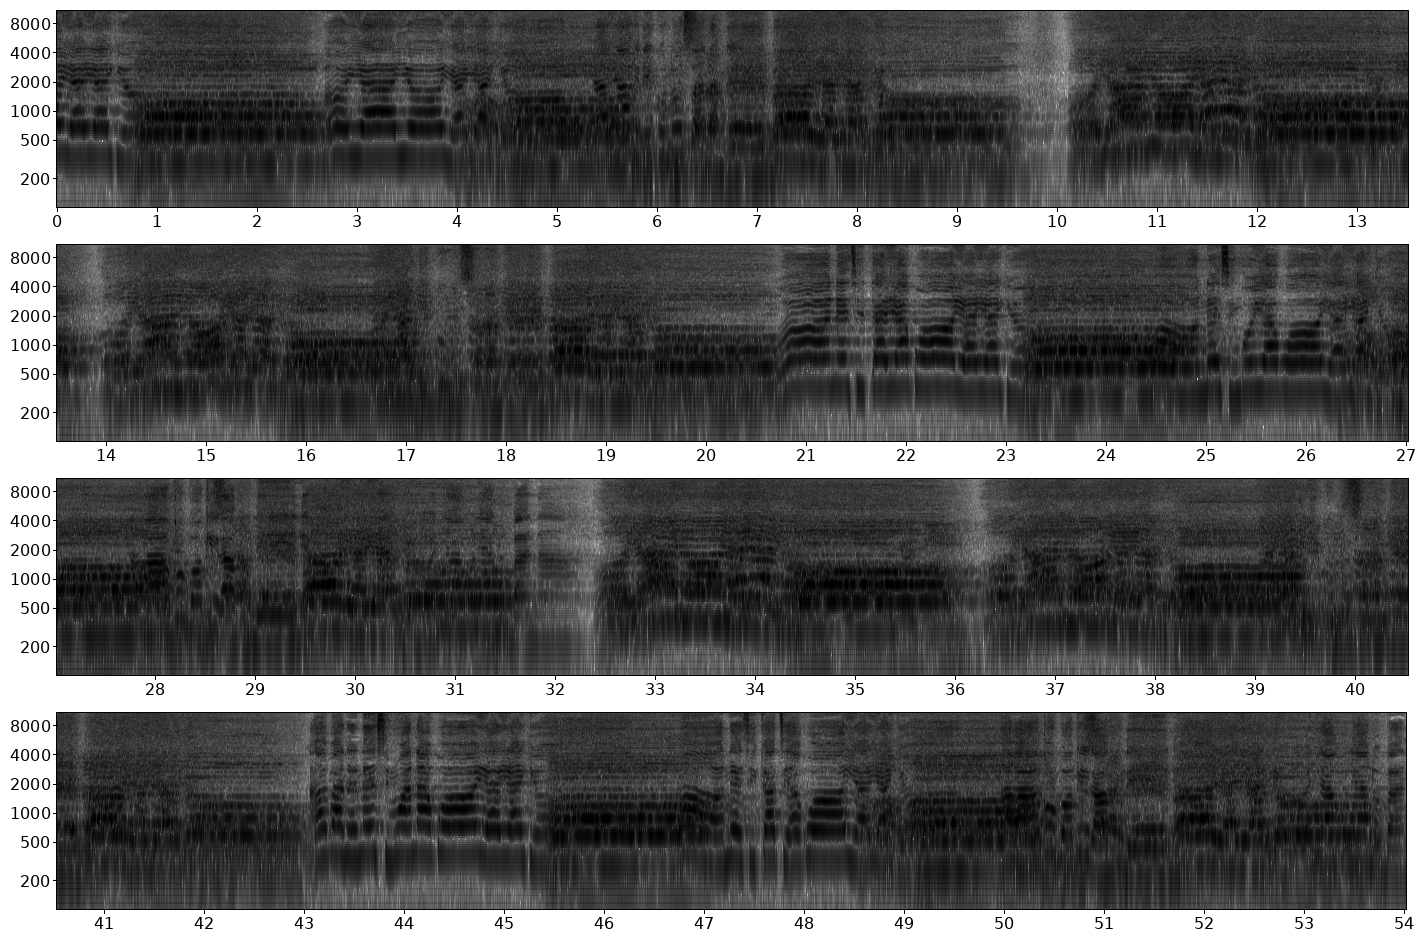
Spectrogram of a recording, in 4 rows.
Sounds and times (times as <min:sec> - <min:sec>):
Mantra: 0:00.0 - 0:54.0.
